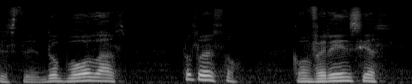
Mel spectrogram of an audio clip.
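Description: A woman's very deep, low voice, dark and mellow in tone, at a fairly slow pace. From Poland. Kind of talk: oral history interview answer. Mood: calm, reflective, serious. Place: home room.

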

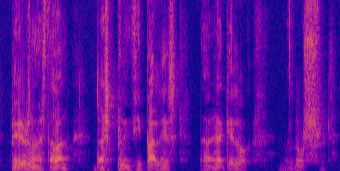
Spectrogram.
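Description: In a quiet background, a man speaks in a very deep, low voice with a dark, mellow tone and fairly even intonation. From La Rioja, Spain; Spain. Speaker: interviewee. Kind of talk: interview. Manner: halting, with many repetitions. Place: home room. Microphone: lapel.

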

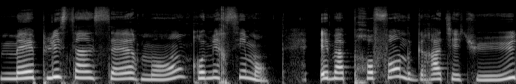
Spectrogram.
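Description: A woman with a Moroccan accent, high-pitched with lively intonation and a dark, mellow tone, speaking very slowly in a dry, close sound with no echo. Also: very clean recording, silent background. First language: Moroccan Arabic (speaking French). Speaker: French teacher for middle school. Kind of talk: lecture. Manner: halting.

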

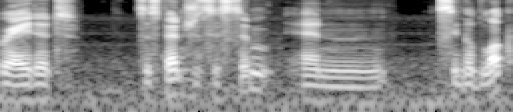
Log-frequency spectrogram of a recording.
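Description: In a non-native accent, a man speaks at a fairly slow pace. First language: not English. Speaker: game tutorial creator. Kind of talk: video game tutorial narration. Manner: casual, relaxed.

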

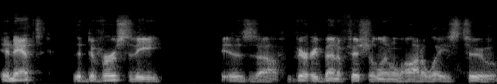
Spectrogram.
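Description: A man talks at a middling tempo against a quiet background. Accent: American. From US Midwest. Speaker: farmer. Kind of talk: panel discussion. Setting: video call. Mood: relaxed, conversational. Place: home room. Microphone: video call.

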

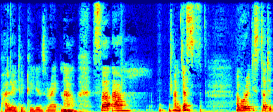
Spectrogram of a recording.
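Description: Somewhat breathy speech comes at a moderate pace with ordinary pitch variation, under light background noise. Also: woman. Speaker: beauty vlogger. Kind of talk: makeup tutorial chat. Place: bathroom. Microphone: phone near.

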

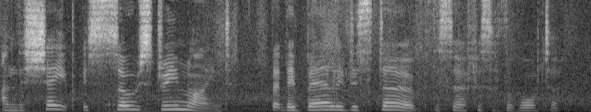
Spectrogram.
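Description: A woman speaks at a moderate pace in a warm tone with ordinary pitch variation, and noticeable background noise can be heard. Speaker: TV presenter trainee. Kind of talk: nature documentary narration, scripted outside broadcast piece to camera. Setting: outdoors. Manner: clear, warm, polished presenter delivery; upbeat, engaging, lightly wry.

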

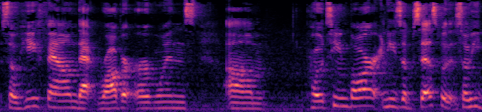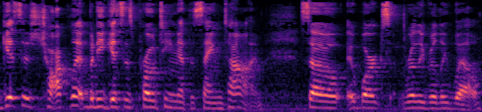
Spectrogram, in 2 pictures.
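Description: A woman speaks at a moderate pace with lively intonation. Light background noise is present. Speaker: vlogger sharing weight loss tips. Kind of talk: casual vlog chat. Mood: warm, encouraging. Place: kitchen. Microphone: phone near.

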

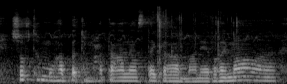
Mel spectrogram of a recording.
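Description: A woman speaks with fairly even intonation amid audible room echo and light background noise. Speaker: home vlogger. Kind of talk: casual vlog chat. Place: kitchen. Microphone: phone near.

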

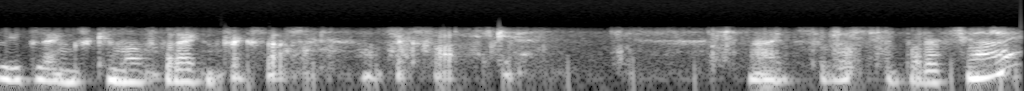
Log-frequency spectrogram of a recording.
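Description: Over loud background noise, a woman with a fairly high voice speaks at a moderate pace with ordinary pitch variation. Her tone is excited. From Northern Ireland. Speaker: craft hobbyist. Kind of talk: casual craft unboxing talk to camera. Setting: phone recording at home. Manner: excited, chatty. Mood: delighted, excited. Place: home room. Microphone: phone near.

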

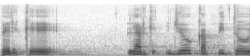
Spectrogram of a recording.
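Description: This is a woman speaking. She has a strong Spanish accent. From Spain. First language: Spanish (speaking Italian). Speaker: architect and professor; professor. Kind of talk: conference talk. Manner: halting. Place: hall. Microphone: podium.

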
